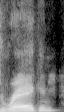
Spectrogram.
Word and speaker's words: Ragan: I know it's Ragan, but it's spelled like, you know how the Raging Cajun spell it with no G on the end. That's how it's spelled.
